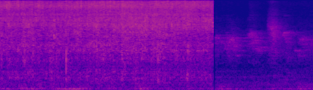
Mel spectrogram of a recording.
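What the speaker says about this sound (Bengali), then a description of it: "মাছটা আমি লাল লাল করে ভেজে নিয়েছি" Fish sizzles in hot oil in a kadai. A loud, steady hiss fills most of the moment, then cuts off abruptly and leaves quieter background sound.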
